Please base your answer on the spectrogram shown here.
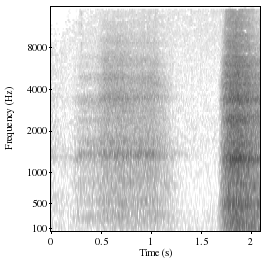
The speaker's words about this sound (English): Take a deep breath.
